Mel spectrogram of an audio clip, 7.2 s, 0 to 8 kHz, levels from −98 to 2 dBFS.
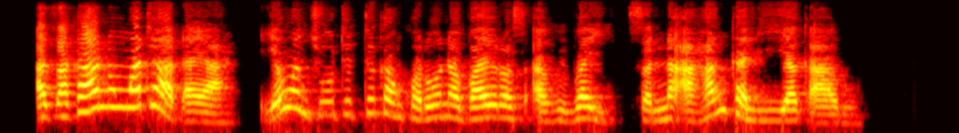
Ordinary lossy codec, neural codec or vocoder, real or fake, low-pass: Opus, 16 kbps; none; real; 7.2 kHz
